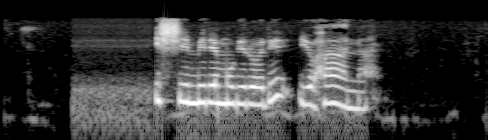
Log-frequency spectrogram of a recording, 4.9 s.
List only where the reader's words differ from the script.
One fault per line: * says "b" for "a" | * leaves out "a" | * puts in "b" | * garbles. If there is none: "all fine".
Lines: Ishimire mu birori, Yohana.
all fine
